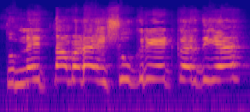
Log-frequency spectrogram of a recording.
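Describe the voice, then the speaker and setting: A woman's voice: very high voice, steady tone, quick pace. A woman acting an indignant elder sister-in-law. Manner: complaining, indignant. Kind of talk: amateur family drama acting.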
